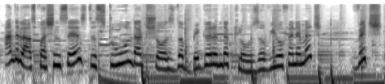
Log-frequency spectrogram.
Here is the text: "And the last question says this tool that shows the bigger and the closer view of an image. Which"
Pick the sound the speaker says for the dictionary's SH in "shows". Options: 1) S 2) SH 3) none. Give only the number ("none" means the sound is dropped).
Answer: 2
